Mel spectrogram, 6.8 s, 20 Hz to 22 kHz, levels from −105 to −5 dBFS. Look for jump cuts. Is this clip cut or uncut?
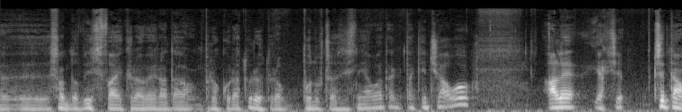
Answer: uncut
